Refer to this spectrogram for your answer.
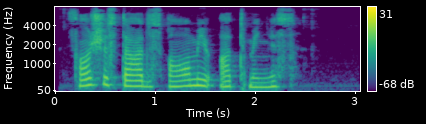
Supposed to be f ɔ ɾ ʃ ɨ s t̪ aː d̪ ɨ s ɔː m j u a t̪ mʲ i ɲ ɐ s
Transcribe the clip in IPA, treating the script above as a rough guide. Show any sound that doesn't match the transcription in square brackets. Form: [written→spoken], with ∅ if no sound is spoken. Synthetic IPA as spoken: f ɔ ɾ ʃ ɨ s t̪ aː d̪ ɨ s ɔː m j u a t̪ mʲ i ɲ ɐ s

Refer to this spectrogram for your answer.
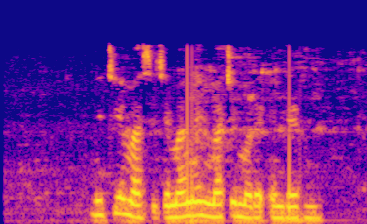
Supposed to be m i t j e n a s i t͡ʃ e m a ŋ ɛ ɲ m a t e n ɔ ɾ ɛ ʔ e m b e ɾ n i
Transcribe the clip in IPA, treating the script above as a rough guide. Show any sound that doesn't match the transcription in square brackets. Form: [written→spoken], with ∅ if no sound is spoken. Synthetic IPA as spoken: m i t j e [n→m] a s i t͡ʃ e m a ŋ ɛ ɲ m a t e [n→m] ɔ ɾ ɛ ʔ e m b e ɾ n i

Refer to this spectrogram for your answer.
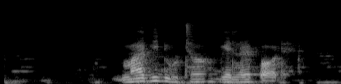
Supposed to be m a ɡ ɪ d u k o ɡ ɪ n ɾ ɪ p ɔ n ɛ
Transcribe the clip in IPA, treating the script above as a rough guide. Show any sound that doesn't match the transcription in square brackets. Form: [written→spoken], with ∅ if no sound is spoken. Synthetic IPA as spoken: m a ɡ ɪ d u [k→t] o ɡ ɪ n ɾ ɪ p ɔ [n→d] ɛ

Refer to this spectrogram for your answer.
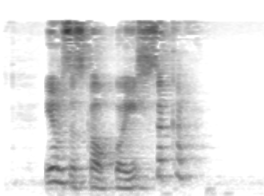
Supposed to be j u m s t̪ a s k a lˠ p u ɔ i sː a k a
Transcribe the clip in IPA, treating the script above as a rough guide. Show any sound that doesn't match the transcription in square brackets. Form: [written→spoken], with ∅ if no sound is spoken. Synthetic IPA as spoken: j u m s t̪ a s k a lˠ [p→k] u ɔ i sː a k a

